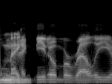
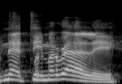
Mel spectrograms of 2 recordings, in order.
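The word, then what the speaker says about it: Magneti Marelli: megani Morelli or I can't I can never pronounce it but um oh Magneto Morelli or whatever magneti Morelli magneti Morelli thank you Jesus um but they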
